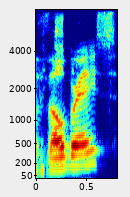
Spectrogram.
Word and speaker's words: Vograce: lanyards um I use vog Grace um they're vograce how do you spell that uh v o g r a CE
